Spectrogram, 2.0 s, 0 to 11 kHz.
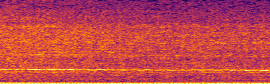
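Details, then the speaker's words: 1997 Mustang, first start after engine rebuild with bent connecting rod replaced; V8 idles heavy and uneven with a loping beat, as if running on six cylinders; lifters quieted once oil pressure came up; misfire and rough idle, cause unconfirmed. "it feel like it's running on six it looks kind of wobbly"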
